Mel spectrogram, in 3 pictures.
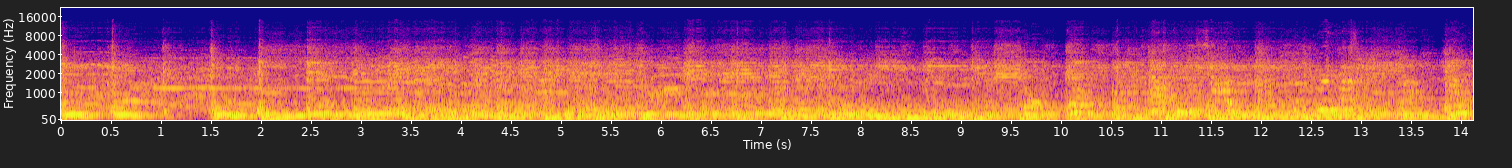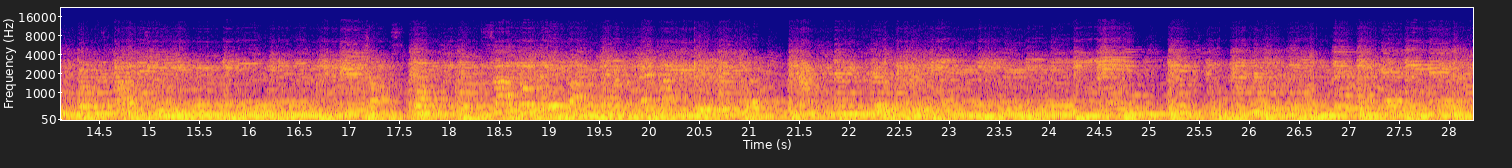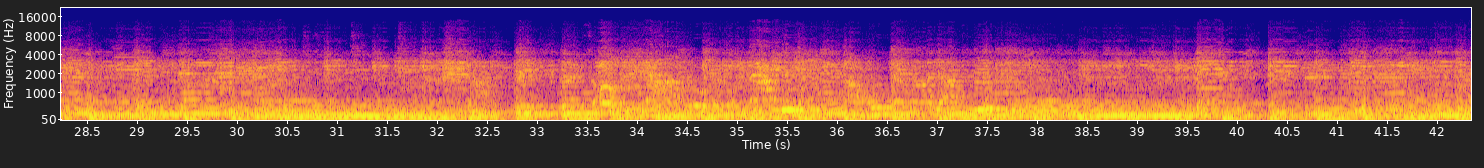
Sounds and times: Music: 0.0s - 42.3s.

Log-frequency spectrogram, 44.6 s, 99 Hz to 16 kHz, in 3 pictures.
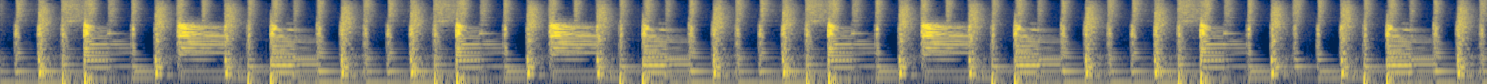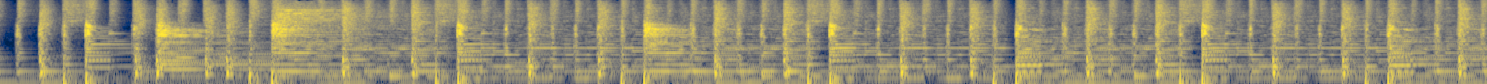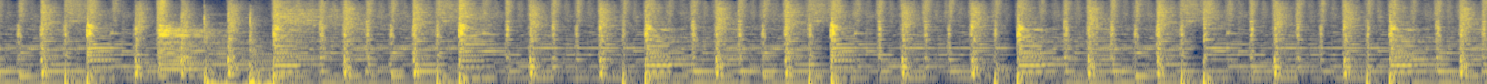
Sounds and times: Music: 0.0s - 44.6s.

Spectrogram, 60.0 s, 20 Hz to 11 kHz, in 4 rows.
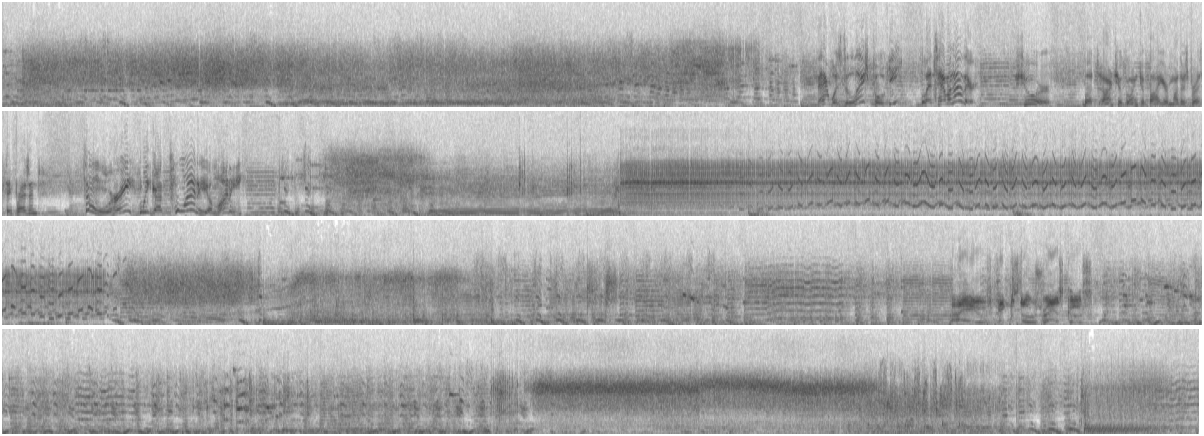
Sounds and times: Music: 0.0s - 54.5s, 55.7s - 59.9s.

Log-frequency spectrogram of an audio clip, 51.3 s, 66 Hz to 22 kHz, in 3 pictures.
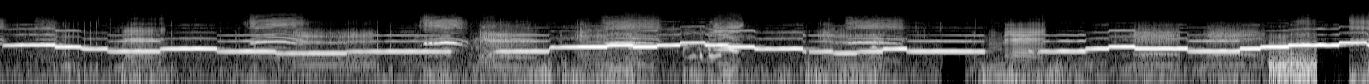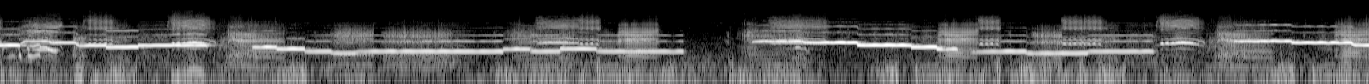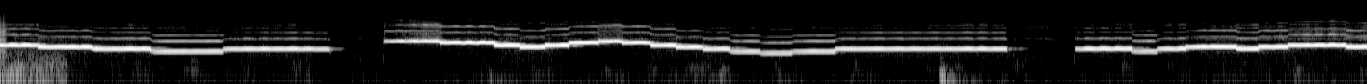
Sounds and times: Bleat: 0.0s - 0.8s, 1.5s - 2.2s, 3.1s - 6.6s, 7.5s - 9.3s, 10.2s - 11.4s, 12.4s - 13.2s, 14.3s - 15.5s, 16.8s - 20.4s, 21.3s - 22.8s, 23.4s - 25.4s, 26.4s - 27.7s, 28.9s - 33.0s, 33.8s - 34.4s
Music: 0.0s - 3.1s, 3.7s - 5.4s, 6.2s - 10.6s, 11.2s - 12.4s, 13.0s - 25.7s, 27.4s - 30.3s, 31.0s - 31.6s, 32.8s - 46.9s, 47.7s - 51.3s.

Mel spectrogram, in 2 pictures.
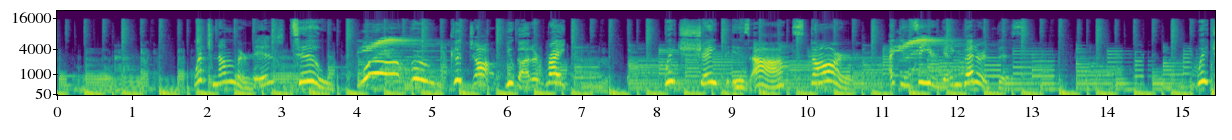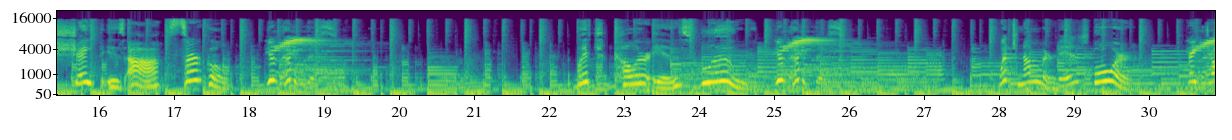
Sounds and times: Music: 0.0s - 30.8s
Speech: 1.8s - 6.9s, 8.1s - 12.9s, 15.2s - 19.2s, 22.3s - 25.9s, 28.0s - 29.8s, 30.5s - 30.8s.

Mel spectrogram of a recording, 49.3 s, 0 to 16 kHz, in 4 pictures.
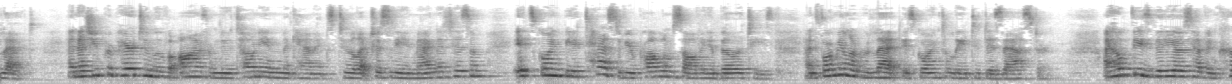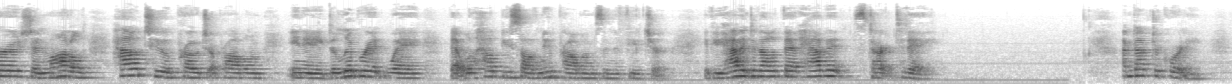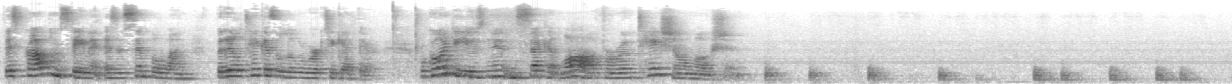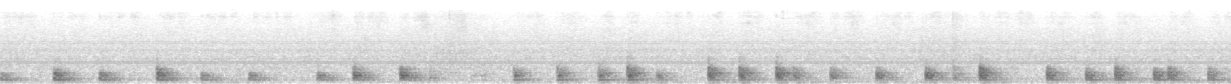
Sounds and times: Speech: 0.0s - 21.7s, 23.6s - 32.2s.

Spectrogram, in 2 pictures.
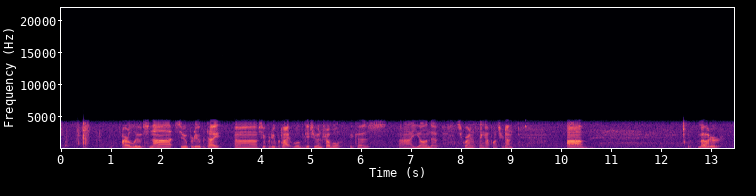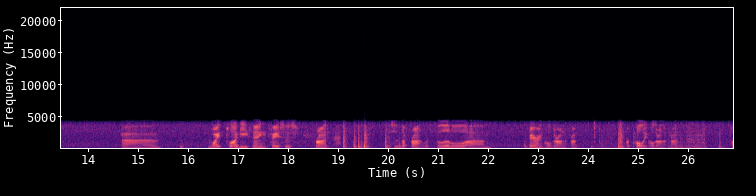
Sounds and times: Speech: 1.2s - 9.2s, 10.1s - 10.6s, 12.5s - 13.3s, 14.7s - 15.5s, 16.4s - 18.9s, 20.0s - 22.1s, 22.8s - 23.9s, 24.6s - 26.2s.

